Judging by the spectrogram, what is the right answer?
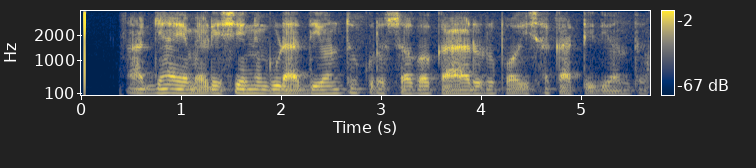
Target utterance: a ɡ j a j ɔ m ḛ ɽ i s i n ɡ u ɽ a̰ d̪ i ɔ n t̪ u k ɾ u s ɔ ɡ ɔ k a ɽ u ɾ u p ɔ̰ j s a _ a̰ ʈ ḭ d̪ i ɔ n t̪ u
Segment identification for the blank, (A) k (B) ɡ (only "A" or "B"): A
